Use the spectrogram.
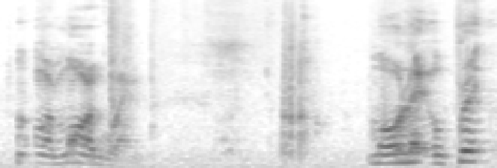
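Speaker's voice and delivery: hammed-up Cockney goblin accent. Shown as a demonstration. Game master demos how goblins speak now, mock Cockney accent. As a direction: play a Brexit goblin with a broad Cockney accent. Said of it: "in a cool Cockney accent".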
